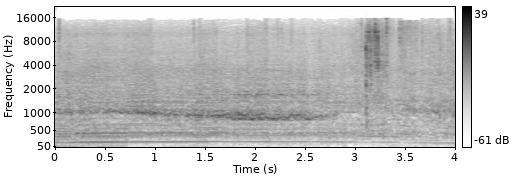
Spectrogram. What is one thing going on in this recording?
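Tyres squeal on the track in the corners.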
